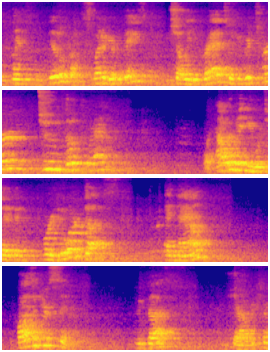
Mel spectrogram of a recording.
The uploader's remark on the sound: We're sorry for the poor sound quality.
